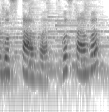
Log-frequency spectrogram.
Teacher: gostava tem o tá como sílaba tônica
